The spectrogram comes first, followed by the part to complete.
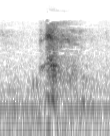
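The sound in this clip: A single sudden sneeze from someone at a religious lesson bursts out once, sharp and breathy, then trails off against a quiet, low background hum.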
